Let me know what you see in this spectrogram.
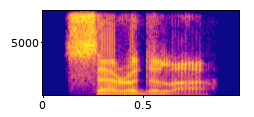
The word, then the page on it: serradilla: British English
